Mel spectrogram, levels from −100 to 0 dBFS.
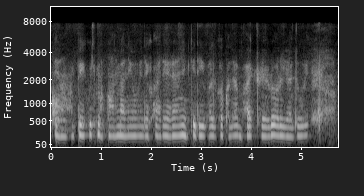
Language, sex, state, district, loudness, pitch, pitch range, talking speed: Hindi, female, Bihar, Bhagalpur, -35 LUFS, 185 Hz, 180-190 Hz, 200 wpm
